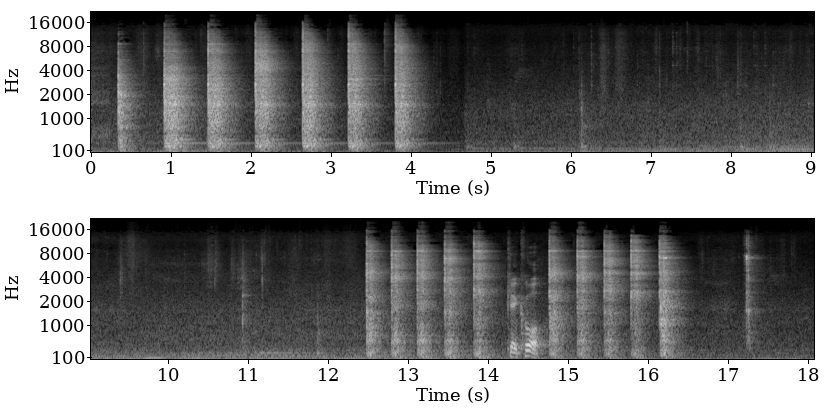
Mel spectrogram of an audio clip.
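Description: Sharp metallic hammer blows on a car's steering knuckle ring out in a quick series of about six strikes, a pause with faint background noise and brief talk, then another rapid burst of hits.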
